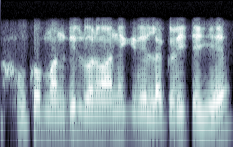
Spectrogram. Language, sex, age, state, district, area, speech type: Hindi, male, 60+, Uttar Pradesh, Chandauli, rural, conversation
